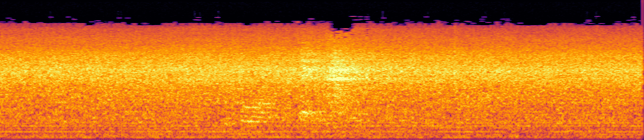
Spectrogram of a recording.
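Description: Steady, noisy restaurant room ambience, a constant hiss with a low hum underneath, with faint background voices about halfway through.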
